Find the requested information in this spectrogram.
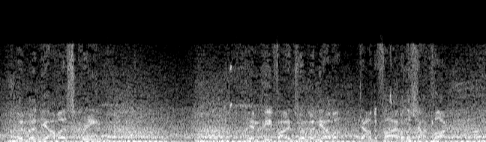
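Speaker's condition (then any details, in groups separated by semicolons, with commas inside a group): No condition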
